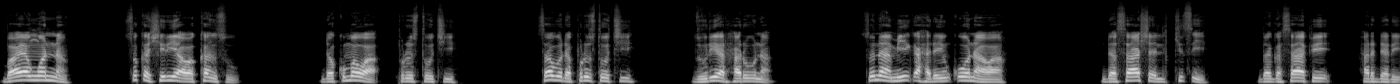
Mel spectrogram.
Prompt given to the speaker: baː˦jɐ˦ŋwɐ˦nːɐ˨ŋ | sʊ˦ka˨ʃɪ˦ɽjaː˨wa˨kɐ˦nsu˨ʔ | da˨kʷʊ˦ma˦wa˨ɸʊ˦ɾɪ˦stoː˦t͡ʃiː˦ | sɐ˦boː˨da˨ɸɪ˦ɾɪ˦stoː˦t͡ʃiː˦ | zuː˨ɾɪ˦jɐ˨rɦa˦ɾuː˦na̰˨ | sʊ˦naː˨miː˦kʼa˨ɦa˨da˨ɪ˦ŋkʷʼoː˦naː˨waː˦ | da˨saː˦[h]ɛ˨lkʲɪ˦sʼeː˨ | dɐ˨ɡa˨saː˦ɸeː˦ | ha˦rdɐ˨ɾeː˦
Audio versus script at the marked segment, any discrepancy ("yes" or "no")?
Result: yes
